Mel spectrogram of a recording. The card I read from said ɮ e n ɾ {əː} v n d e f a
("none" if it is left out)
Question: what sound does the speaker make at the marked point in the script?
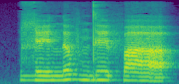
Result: ə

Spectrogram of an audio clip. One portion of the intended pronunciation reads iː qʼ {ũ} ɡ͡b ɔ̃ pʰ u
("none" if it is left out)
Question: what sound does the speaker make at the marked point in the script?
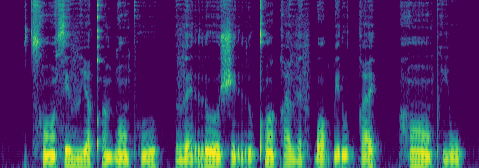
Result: ũ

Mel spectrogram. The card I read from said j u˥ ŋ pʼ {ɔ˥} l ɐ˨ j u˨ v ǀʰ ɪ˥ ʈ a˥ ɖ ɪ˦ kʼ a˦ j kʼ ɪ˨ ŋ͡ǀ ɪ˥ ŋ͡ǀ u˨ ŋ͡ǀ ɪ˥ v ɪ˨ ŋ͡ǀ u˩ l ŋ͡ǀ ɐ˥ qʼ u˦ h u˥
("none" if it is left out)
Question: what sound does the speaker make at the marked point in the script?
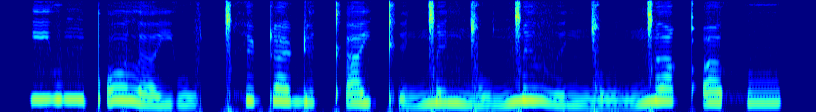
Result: ɔ˥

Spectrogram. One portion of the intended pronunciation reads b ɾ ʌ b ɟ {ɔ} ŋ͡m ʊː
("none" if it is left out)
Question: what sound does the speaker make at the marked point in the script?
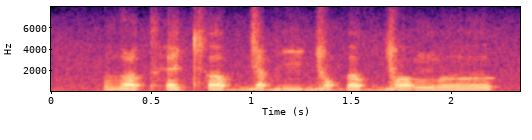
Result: ɔː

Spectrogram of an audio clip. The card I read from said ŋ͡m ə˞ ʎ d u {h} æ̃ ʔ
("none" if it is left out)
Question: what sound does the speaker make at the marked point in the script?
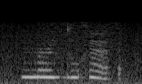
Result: x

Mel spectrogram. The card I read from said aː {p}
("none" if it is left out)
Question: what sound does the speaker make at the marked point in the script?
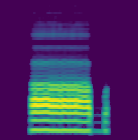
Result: b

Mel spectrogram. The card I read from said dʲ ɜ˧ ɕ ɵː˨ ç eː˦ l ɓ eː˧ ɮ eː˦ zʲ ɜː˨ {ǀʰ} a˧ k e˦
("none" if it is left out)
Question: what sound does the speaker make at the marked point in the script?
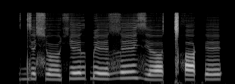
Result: ǀʰ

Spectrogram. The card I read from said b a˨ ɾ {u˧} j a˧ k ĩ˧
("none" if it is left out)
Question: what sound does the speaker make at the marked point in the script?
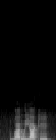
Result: u˧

